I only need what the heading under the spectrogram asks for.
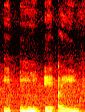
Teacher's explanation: जो स्वर बोलते समय जीभ का आगे का भाग उपयोग होता है उसे बोलते हैं अग्र स्वर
